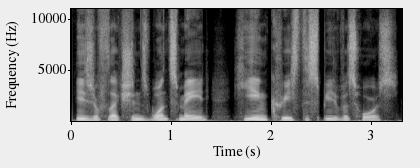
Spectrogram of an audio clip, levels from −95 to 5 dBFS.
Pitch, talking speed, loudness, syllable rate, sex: 125 Hz, 200 wpm, -19 LUFS, 5.5 syllables/s, male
